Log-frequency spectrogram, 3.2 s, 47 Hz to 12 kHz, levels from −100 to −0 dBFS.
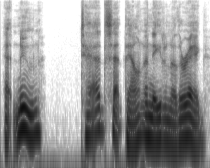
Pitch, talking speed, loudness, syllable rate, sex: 125 Hz, 170 wpm, -18 LUFS, 4.9 syllables/s, male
